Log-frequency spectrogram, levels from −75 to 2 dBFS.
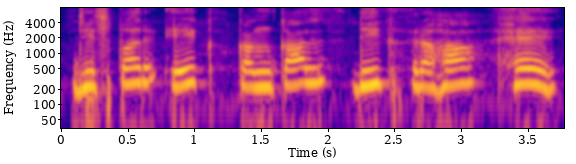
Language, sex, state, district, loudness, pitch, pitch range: Hindi, male, Madhya Pradesh, Dhar, -13 LUFS, 240 Hz, 220-255 Hz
